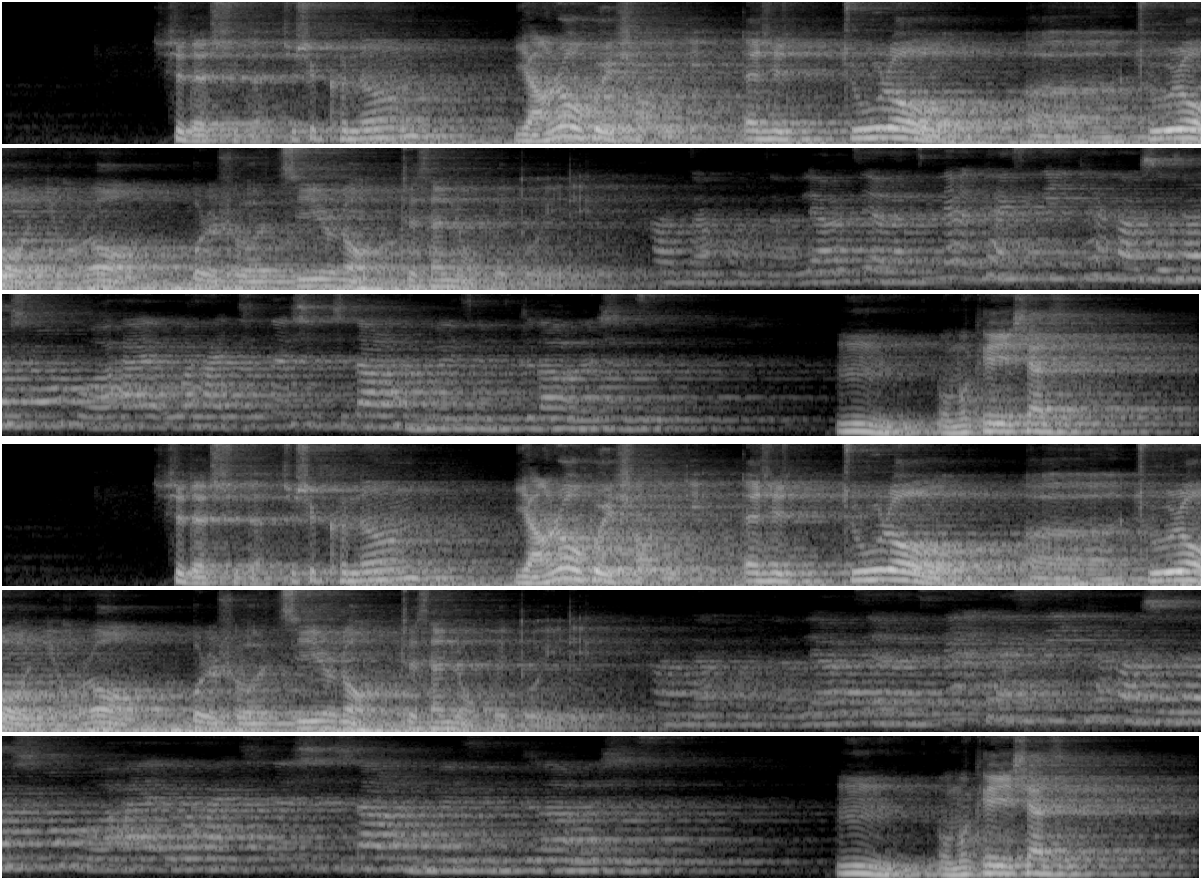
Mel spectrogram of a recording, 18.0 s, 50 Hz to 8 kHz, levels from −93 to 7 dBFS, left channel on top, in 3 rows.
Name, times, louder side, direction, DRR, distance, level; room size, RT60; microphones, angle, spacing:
voice 1, 0.8-2.2 2.6-9.0 16.2-17.3, equal, 5° right, 3 dB, 0.3 m, -25 dB
sound 1, 1.7-8.4, right 1 dB, 60° right, 0.7 m, -31 dB
voice 2, 9.2-15.4, left 1 dB, 80° left, -1 dB, 1.1 m, -37 dB
11.0 x 4.3 x 3.8 m, 2.3 s
head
